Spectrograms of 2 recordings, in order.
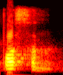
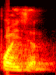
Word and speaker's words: Poisson: poissonian distribution okay and keep in mind to pronounce it as person it's not poison okay so because many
